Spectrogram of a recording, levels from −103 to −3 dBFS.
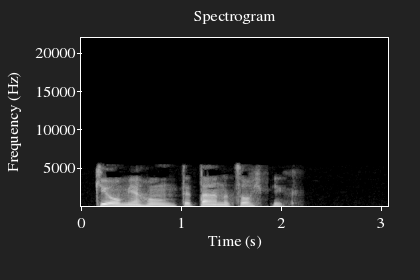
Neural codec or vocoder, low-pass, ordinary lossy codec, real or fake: none; 5.4 kHz; AAC, 24 kbps; real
